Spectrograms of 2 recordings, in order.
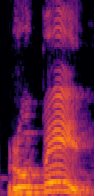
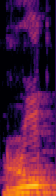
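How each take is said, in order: First: An extra vowel follows the final consonant. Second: The word ends on the bare consonant. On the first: The speaker calls it wrong. "नहीं" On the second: The speaker calls it right. "रोप पढ़ना है"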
